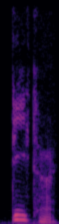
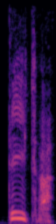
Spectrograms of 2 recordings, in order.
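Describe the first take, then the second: First: Softer, anguished call of the name; cry of anguish. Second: High, loud desperate cry of a name; desperate shout. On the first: Smiley calls into the fog after falling Dieter, anguished. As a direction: call down after him, heartbroken. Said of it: "he cried, in anguish". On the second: Smiley, winded, shouts desperately at Dieter. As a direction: yell it with the last breath you have. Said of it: "he shouted desperately". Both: A narrator's reading.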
